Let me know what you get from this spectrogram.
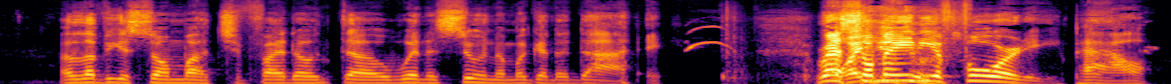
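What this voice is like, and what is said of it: Put-on Italian accent impersonation. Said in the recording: “doing an Italian impersonation”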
